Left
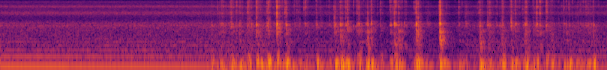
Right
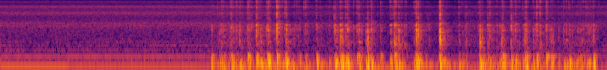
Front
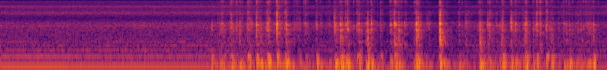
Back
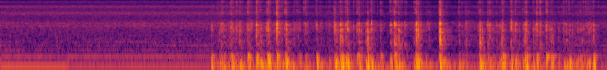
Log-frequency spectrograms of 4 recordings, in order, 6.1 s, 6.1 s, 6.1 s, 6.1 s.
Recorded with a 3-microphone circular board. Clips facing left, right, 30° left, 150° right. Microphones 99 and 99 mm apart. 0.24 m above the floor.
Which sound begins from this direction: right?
Typing on a keyboard, at 2.1 s.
